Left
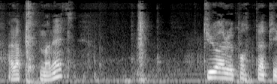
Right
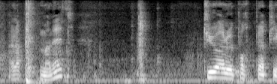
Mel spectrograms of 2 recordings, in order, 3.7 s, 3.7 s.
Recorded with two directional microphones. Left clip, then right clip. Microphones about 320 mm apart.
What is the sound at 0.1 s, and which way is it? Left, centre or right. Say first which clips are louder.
Speech: right 1 dB; centre.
